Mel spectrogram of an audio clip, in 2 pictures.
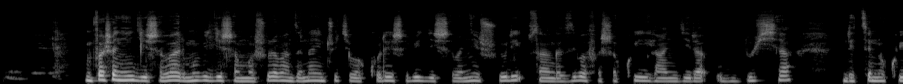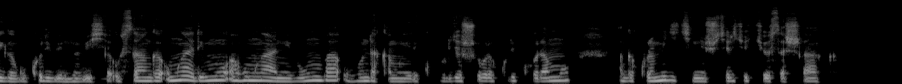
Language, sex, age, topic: Kinyarwanda, female, 25-35, education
